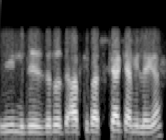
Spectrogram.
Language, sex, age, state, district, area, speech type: Urdu, male, 18-30, Bihar, Purnia, rural, conversation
